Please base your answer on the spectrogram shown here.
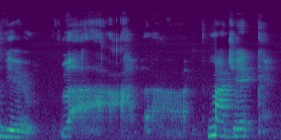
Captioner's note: throaty sounds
